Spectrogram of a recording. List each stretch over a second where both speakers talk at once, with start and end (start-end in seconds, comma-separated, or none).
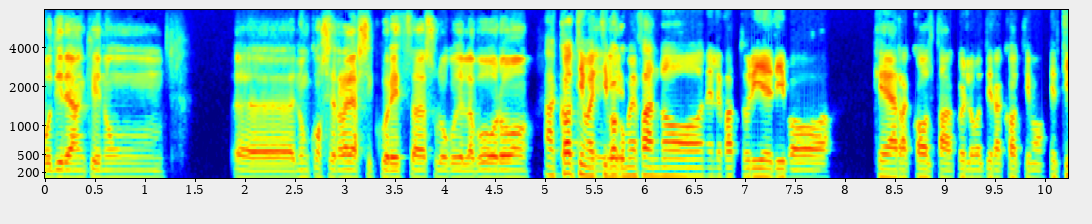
none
